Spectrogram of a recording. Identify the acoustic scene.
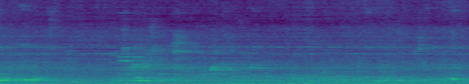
subway station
